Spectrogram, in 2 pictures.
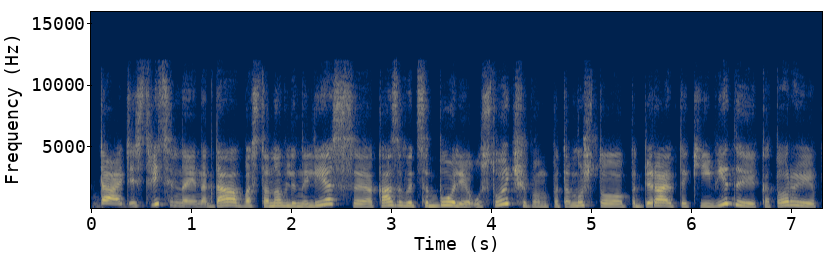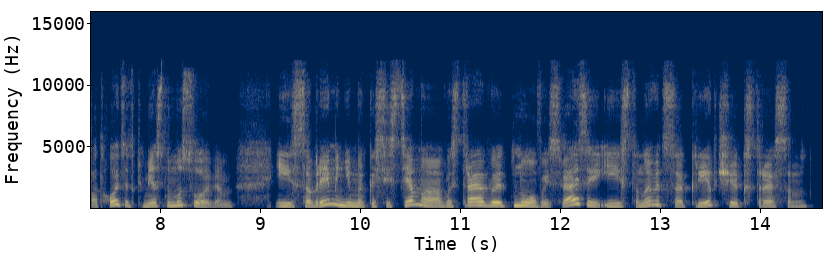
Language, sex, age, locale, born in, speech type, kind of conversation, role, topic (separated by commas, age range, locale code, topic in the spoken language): Russian, female, 30-34, ru-RU, Belarus, read, expert-assistant, expert, Какие методы наиболее эффективны для восстановления лесов после вырубки или пожаров?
